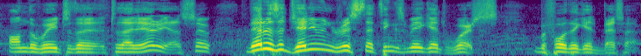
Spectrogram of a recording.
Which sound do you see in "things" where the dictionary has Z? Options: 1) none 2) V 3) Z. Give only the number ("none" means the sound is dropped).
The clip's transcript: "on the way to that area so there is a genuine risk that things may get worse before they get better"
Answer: 3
